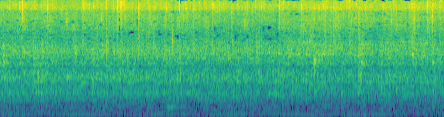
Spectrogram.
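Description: Onions, green capsicum and chopped tomatoes sizzling steadily in hot ghee in a pan, with a faint light crackle.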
